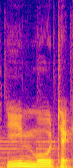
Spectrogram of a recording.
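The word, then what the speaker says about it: Imotekh: Imhotech, yeah, I said it right.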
